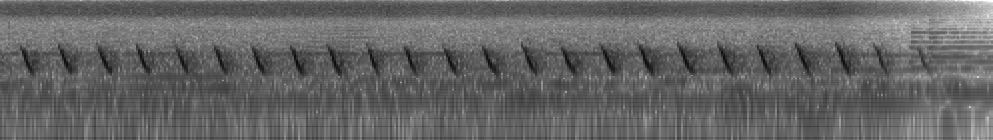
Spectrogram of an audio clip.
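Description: A lyrebird gives a steady run of about twenty sharp, downslurred whistles, roughly two or three each second, over a high insect-like hiss.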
